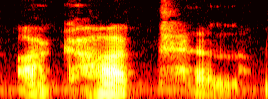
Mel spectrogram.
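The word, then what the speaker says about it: Akhaten: The rings of Akaten. – Yes. Yes. – I always want to put an extra syllable in that word, and I know it's not there.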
